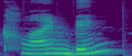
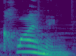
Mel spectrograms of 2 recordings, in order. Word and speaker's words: climbing: It's not climbing, but climbing.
